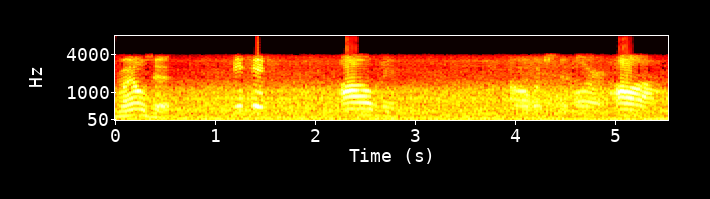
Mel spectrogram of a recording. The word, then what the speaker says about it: Alvis: Some people say Alvis, then it sounds like Elvis, then. Alvis. We say Alvis. Alvis. Alvis. But the correct word to say is Alvis. Alvis. You have to pronounce the L.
